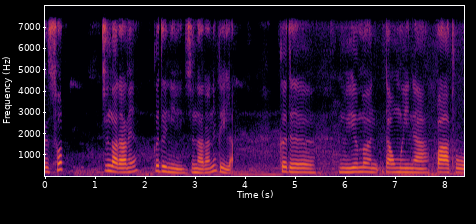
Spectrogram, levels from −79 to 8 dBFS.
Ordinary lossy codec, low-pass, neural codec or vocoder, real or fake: AAC, 48 kbps; 7.2 kHz; codec, 16 kHz, 6 kbps, DAC; fake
